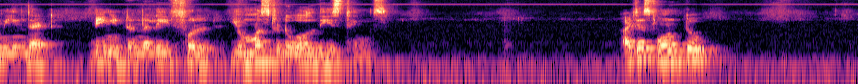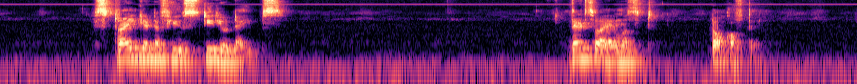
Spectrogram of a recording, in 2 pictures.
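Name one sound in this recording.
A man speaks calmly and with emphasis into a close microphone, in short bursts with pauses.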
